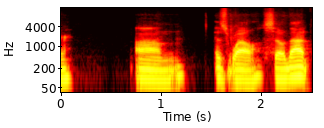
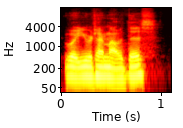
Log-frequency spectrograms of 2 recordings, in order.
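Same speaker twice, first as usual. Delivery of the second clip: ordinary delivery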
